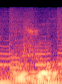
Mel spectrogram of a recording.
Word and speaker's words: Bonjour: Bonjour. 우리 봉주를 헬로인데. 야, 우리 저는 봉주를 헬로. 근데 진짜 발음하고 싶으면 봉주를 안 돼.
